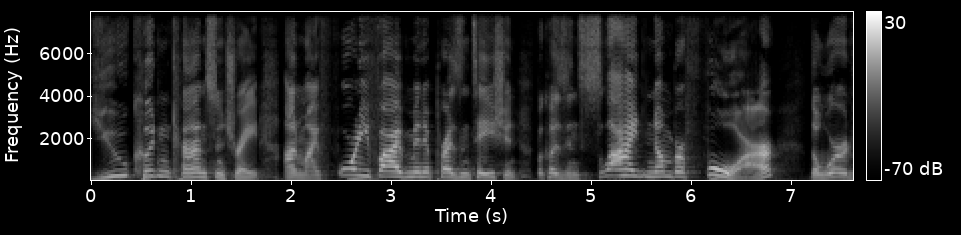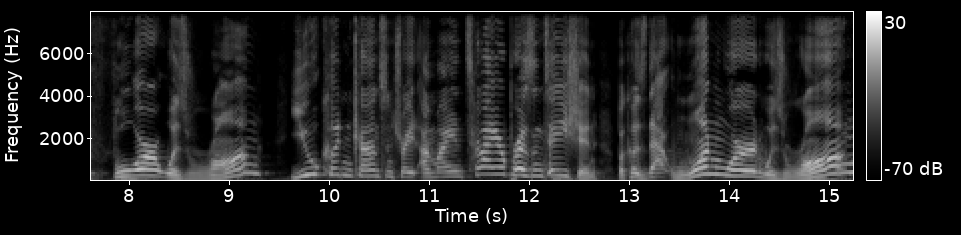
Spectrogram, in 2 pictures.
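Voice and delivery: heated ranting outburst. Retelling a reply to a man's critique of a presentation: retelling going off at someone. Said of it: "and then I went off".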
